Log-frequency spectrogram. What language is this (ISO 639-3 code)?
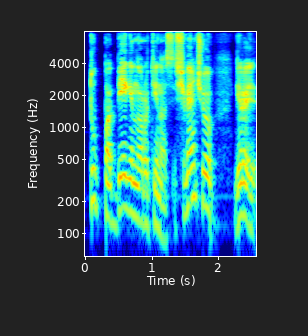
lit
